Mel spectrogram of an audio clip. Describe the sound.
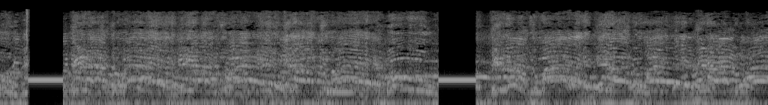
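A large crowd in footage of the Montgomery Brawl sings a song together loudly in a dense, continuous wash of voices, interrupted twice by short bleep tones that briefly cut out the singing.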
